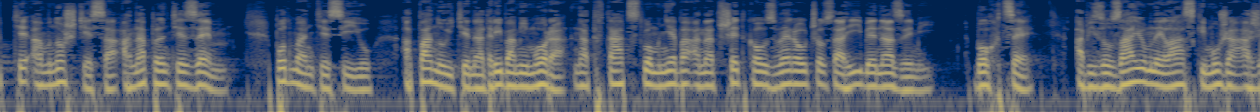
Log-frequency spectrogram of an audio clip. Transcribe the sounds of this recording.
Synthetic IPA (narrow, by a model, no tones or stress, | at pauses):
cːɛʔamnɔʃcɛsaʔanapl̩ɲcɛzɛm | pɔd̪maɲcɛsiju | apanujcɛnad̪ɾibamimɔɾanat̪ft̪aːt͡st̪ʋɔmɲɛbaanat̪fʃɛt̪kɔʊzʋɛɾɔʊt͡ʃɔsaɦiːbɛnazɛmi | bɔxxt͡sɛ | ʔabizɔzaːjɔmnɛjlaːskimuʒaaʒ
